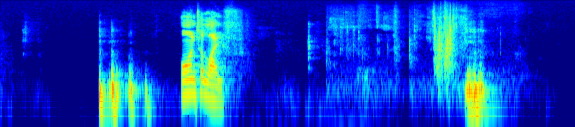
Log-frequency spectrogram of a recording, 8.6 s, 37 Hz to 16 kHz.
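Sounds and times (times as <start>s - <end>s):
speech: 2.7s - 3.6s
faint clicks and rustles: 4.6s - 7.0s.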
